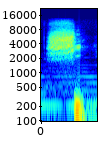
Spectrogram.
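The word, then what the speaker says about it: 四: En japonais, le chiffre 4 se prononce « shi », comme la « mort ».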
